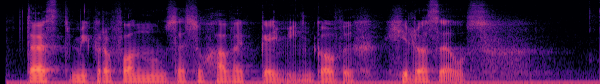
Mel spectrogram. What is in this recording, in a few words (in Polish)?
test mikrofonu ze słuchawek gamingowych; Hiro Zeus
